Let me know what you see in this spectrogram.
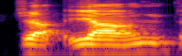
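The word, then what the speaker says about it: Jung: words were Advanced by Carl Young or John people Bianca j-u-n-g for those of you who may have a different pronunciation who is a Swiss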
